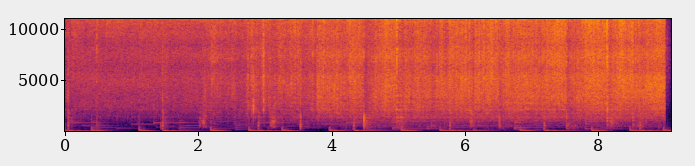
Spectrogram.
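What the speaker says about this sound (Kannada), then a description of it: "ಟೊಮಾಟೆ ಹಾಕೊಂಡು ಫ್ರೈ ಮಾಡ್ಕೊತೀನಿ" Onion and tomato frying in a pan for masala dosa, a bright continuous sizzle with a steady rhythm of repeated spoon scrapes and taps against the pan, close and without talk.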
